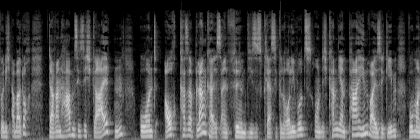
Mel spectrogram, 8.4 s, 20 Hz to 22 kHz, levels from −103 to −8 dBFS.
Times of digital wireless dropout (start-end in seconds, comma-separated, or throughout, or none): none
